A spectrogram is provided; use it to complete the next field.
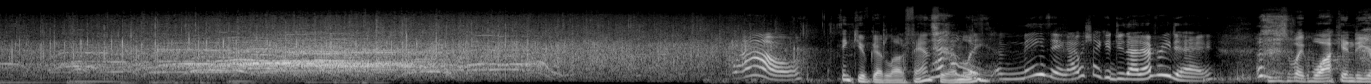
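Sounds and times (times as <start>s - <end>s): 
live audience applause and cheering: 0.0s - 8.3s
speech: 7.7s - 10.1s, 10.7s - 13.6s.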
